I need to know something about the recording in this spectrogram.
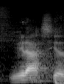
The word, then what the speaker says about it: gratia: Es decir, la palabra gratia se escribe en latín, se pronuncia gracia y significa gratis, queridos niños.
